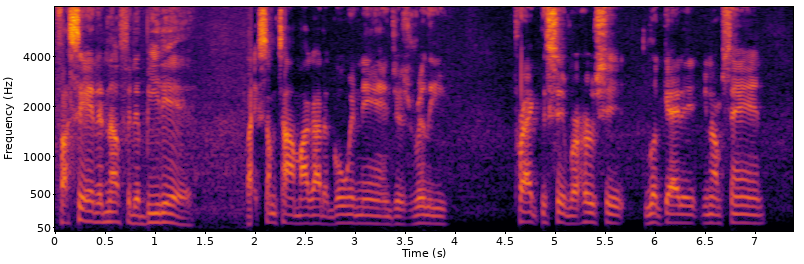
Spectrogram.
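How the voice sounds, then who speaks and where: Over noticeable background noise, a man with a Brooklyn accent talks at a very fast pace in a monotone, flat intonation. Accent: New York (Brooklyn). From Brooklyn, New York. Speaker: rapper. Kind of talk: interview. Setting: recording studio. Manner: casual, filler-heavy.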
